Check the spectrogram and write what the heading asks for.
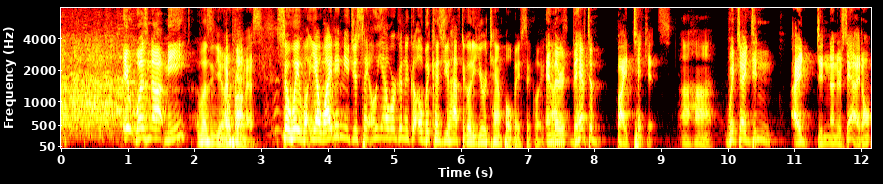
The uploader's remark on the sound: Live From the High Plains Comedy Festival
